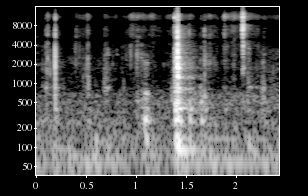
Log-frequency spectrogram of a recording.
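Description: Clear plastic cash-envelope pouches rustling as they are handled in a six-ring binder, with a few sharp clicks; the loudest click is about one and a half seconds in.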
